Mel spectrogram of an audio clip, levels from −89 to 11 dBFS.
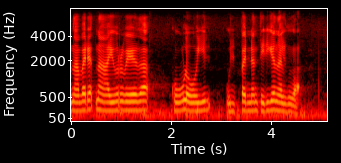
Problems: low volume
